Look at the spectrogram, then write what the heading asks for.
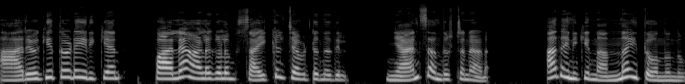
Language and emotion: Malayalam, happy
